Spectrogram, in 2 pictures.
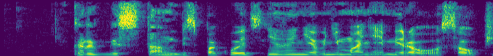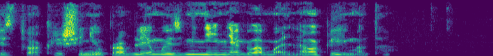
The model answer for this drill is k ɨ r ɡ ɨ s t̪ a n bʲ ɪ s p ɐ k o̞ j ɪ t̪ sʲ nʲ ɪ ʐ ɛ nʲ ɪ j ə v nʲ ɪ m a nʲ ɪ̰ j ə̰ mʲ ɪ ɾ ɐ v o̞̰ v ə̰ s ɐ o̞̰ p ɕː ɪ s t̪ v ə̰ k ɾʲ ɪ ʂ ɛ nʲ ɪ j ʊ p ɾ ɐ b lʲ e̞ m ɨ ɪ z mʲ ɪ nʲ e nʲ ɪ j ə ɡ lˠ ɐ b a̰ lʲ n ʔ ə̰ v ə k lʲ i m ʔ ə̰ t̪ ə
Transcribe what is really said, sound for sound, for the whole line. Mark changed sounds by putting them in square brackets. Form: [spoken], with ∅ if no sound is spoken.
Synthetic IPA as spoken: k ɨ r ɡ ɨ s t̪ a n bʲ ɪ s p ɐ k o̞ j ɪ t̪ sʲ nʲ ɪ ʐ ɛ nʲ ɪ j ə v nʲ ɪ m a nʲ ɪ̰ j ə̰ mʲ ɪ ɾ ɐ v o̞̰ v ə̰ s ɐ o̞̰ p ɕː ɪ s t̪ v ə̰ k ɾʲ ɪ ʂ ɛ nʲ ɪ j ʊ p ɾ ɐ b lʲ e̞ m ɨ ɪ z mʲ ɪ nʲ e nʲ ɪ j ə ɡ lˠ ɐ b a̰ lʲ n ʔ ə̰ v ə k lʲ i m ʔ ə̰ t̪ ə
